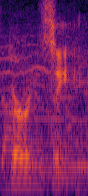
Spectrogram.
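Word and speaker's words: Guernsey: Okay, I had to check, but the island is Gernzie.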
